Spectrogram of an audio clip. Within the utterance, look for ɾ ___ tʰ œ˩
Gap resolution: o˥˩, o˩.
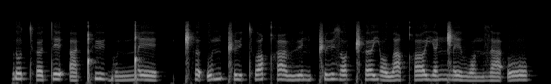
o˥˩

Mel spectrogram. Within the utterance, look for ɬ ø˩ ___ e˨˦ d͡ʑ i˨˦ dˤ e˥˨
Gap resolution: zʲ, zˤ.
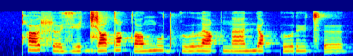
zʲ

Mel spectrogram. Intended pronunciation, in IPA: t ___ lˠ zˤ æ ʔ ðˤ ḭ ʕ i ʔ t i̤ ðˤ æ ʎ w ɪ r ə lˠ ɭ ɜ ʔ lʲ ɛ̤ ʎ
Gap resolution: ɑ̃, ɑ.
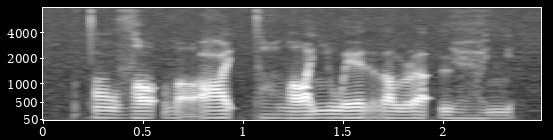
ɑ̃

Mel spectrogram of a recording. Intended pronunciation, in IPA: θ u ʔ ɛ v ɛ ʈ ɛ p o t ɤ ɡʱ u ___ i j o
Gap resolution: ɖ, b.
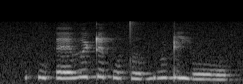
ɖ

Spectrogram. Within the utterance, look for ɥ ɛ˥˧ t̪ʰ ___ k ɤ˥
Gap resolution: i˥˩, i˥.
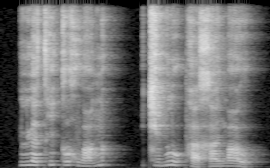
i˥˩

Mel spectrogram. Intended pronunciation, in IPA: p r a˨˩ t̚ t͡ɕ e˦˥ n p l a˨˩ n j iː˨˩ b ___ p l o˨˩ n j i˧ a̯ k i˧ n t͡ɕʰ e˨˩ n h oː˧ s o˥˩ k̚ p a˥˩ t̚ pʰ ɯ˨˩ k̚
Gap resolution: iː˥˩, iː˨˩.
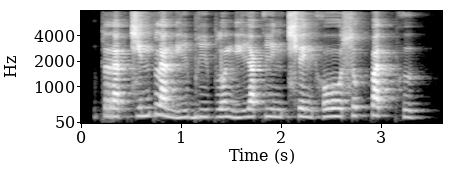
iː˨˩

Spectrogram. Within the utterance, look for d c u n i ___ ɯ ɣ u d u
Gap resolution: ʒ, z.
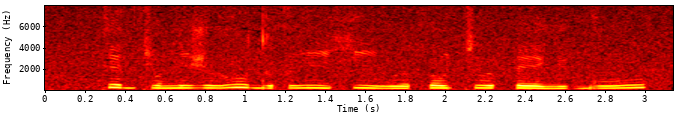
ʒ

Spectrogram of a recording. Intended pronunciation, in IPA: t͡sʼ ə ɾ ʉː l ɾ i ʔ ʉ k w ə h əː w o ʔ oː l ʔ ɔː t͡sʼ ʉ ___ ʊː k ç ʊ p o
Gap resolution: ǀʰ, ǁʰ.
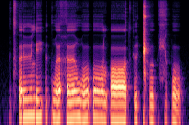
ǁʰ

